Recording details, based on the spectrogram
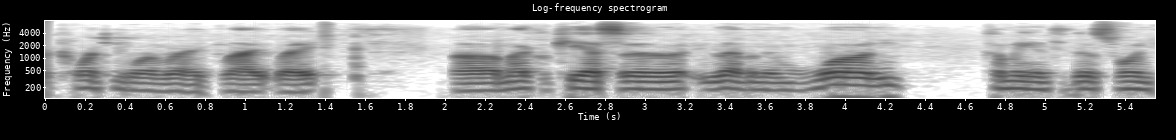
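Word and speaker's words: Chiesa: Asian people to me when I see Chi I'm thinking CH Tom oh that's sister number eight you know I think it's pronounced K yeah it's k is K yeah so Michael kiasa versus Joe L on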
